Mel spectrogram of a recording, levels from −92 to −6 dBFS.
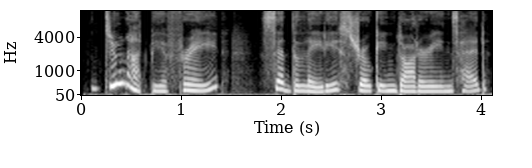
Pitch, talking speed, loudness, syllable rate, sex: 235 Hz, 145 wpm, -17 LUFS, 5.2 syllables/s, female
